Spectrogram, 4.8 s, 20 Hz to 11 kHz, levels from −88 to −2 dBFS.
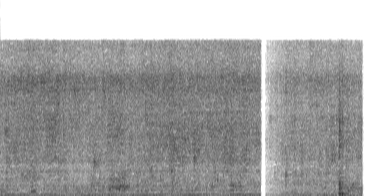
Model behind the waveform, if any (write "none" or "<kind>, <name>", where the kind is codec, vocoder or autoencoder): none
